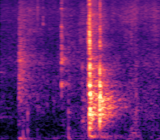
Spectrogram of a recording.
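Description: A few light knocks of cookware being handled at the stove, with one louder clank about a second in.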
